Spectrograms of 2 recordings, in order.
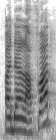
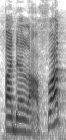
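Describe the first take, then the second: Both takes have the same delivery.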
